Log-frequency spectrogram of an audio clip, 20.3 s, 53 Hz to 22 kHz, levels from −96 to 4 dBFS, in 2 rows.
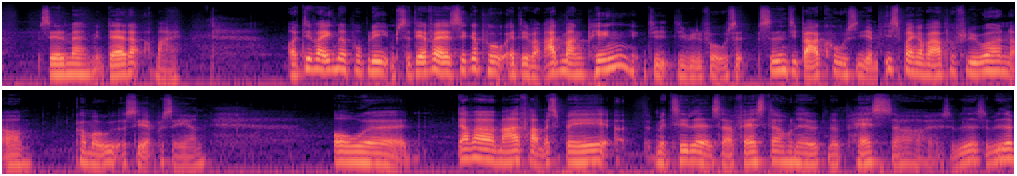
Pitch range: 110-140 Hz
